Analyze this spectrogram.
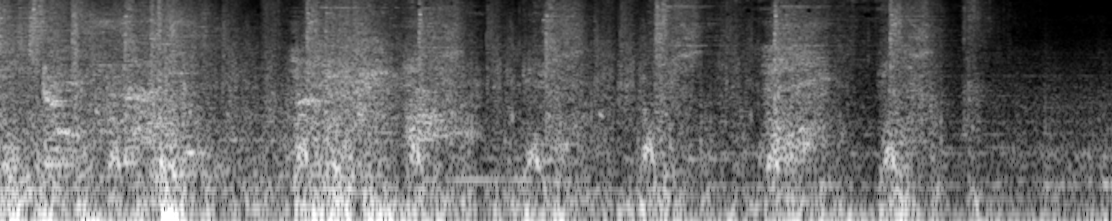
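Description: Fiery spell effects whoosh and crackle in a video game.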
